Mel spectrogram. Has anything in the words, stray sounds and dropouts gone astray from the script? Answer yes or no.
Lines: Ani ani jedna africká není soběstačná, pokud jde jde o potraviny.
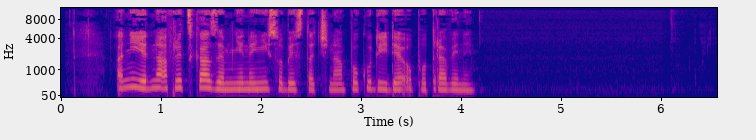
yes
